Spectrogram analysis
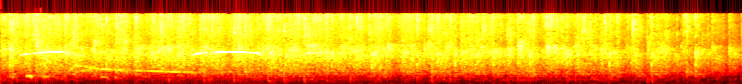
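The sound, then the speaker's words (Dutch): Warm, sustained applause from an audience welcoming a harpist, a dense steady clatter of many hands clapping that holds loud for several seconds before easing slightly, with a few faint whistles on top. “Mag ik daarom een hartelijk applaus voor ….”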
